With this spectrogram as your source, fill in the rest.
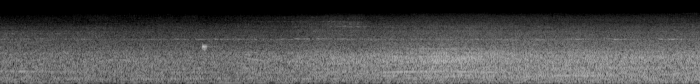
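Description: Cars drive past on the road.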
